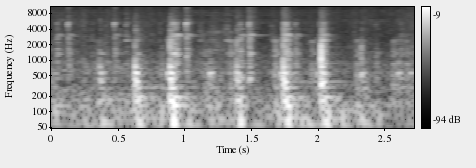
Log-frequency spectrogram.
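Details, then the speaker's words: Suburban N-Fab step bar mounted on the supplied carriage bolts, rocked by hand: irregular creaks and ticks as the loose bar shifts on its mounts, before a more solid remount. "around way too much. You hear that squeakiness."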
